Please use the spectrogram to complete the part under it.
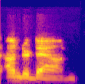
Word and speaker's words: Underdown: And we've got Cameron Underdown. Did I say that right, Cam? – You got it.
